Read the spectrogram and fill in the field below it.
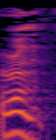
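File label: "room", Nigerian Pidgin, male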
